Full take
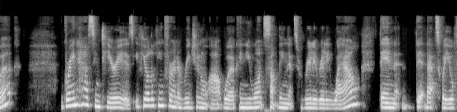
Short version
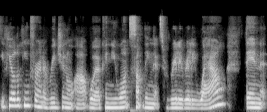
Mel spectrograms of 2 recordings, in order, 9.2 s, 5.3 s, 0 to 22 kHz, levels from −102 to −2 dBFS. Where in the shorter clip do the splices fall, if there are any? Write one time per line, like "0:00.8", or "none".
none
